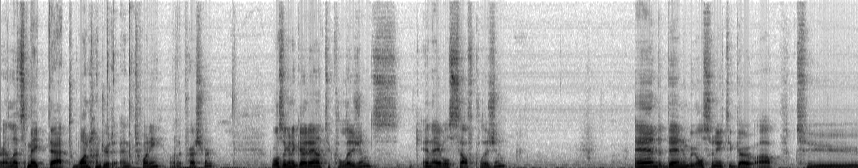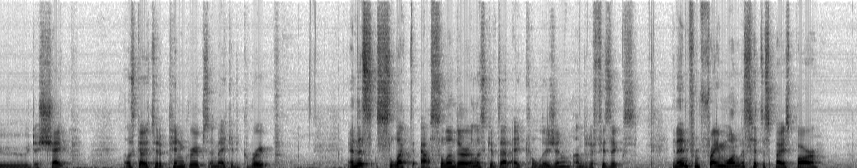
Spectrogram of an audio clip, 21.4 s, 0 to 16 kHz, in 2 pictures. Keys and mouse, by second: 5.4-11.2 right drag, 11.2-15.4 middle drag, 15.4-17.0 right drag, 17.0-19.1 middle drag, 18.7-19.1 drag, 18.7-19.1 right drag, 19.9 space.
